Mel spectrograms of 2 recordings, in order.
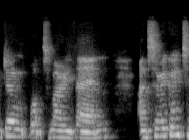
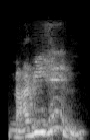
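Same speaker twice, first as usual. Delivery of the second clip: sneering phrase; 3 semitones higher, 7 dB louder than usual. Shown as a demonstration. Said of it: "as our phrase for Lysander".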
